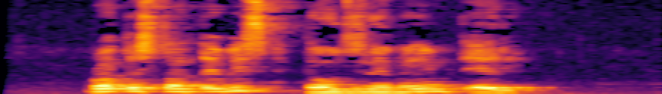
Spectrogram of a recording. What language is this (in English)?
Georgian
